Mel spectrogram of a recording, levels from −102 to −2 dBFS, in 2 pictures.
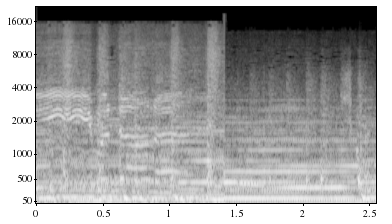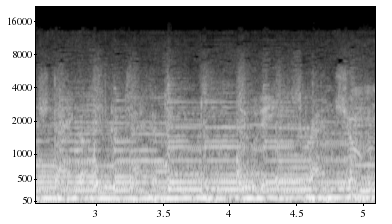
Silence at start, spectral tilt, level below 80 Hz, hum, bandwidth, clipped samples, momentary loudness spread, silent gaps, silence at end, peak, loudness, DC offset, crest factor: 0 s; -6.5 dB/octave; -22 dBFS; none; 15 kHz; under 0.1%; 2 LU; none; 0 s; 0 dBFS; -12 LUFS; under 0.1%; 10 dB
